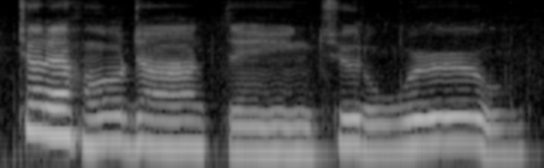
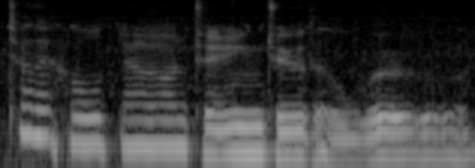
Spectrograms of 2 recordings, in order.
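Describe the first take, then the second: First: Louder, punchier line; louder take. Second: Said in the usual way. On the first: Shown as a demonstration. Streamer repeating the line with more force. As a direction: push it out with more energy. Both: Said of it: "repeated louder".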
